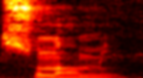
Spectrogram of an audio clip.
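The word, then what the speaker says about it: tsunami: सुनामी। T silent होता है बच्चों इसमें।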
